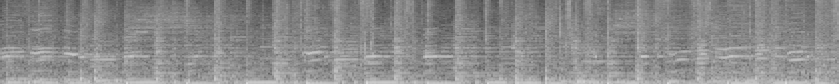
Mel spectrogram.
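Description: Background music with a walking bass line, a steady drum beat and a melody on top.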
